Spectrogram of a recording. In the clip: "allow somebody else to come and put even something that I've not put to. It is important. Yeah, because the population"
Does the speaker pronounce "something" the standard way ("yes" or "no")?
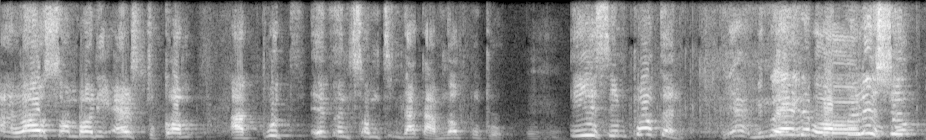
no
